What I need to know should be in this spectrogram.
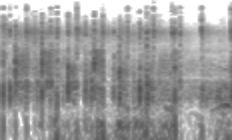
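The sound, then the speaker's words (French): Scattered, uneven clapping for a child introduced to a group, with loud irregular claps and a few low thumps in short bursts that thin out near the end. “On applaudit Félix.”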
